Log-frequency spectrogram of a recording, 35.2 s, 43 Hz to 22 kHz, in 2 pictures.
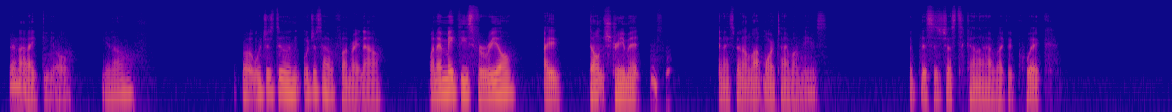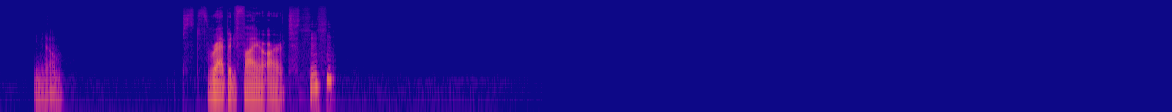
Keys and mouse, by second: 3.0-4.0 drag, 4.5 click, 5.9-7.1 drag, 7.8-10.7 drag, 12.4-14.5 drag, 15.3-17.0 drag, 21.8-25.7 drag, 25.7 ctrl+z, 25.8 ctrl+z, 26.1 ctrl+z, 26.6 ctrl+z, 27.9 click, 28.6 ctrl+z, 29.3-30.8 drag, 31.2-32.4 drag, 33.5 click, 34.0 click.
